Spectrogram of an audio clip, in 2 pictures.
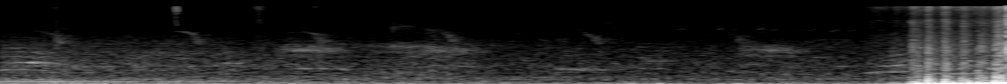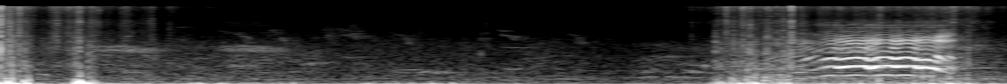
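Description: Near the end, a single bleat-like animal call with a wavering pitch, about a second long. About halfway through comes a second-long rush of rough noise ending in a sharp knock. Faint bird chirps sound in between.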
